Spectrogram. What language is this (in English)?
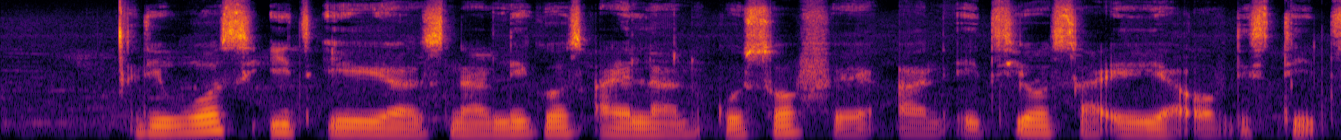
Nigerian Pidgin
